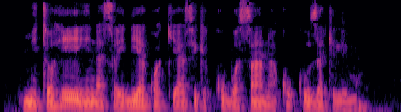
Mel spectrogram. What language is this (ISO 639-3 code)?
swa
